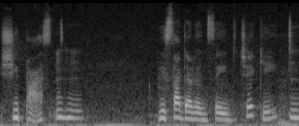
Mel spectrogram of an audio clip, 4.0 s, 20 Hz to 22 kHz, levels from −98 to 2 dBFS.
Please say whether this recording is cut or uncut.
uncut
